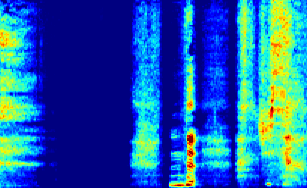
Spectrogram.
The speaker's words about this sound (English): It's yawning and teeth chattering hour. It finally kicked in.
